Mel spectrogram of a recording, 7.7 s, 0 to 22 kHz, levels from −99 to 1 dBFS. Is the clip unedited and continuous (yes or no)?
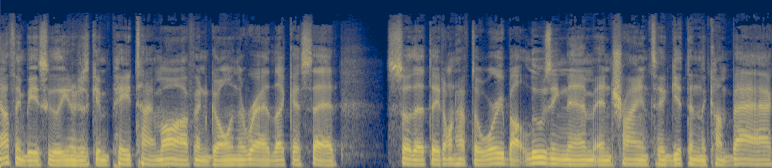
yes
